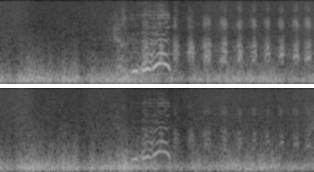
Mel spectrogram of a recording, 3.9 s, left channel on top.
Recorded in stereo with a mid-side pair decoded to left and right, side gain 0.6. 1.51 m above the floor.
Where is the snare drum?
No snare drum in this recording.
